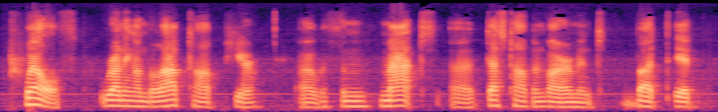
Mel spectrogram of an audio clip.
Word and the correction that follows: MATE: it's Mate, sorry.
